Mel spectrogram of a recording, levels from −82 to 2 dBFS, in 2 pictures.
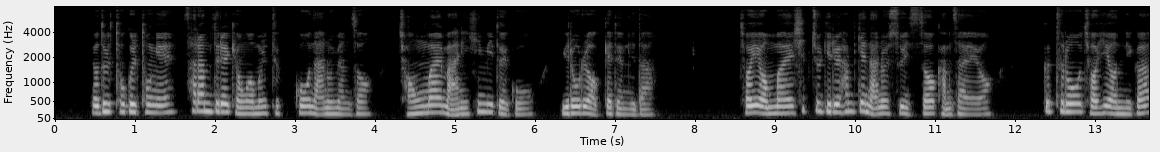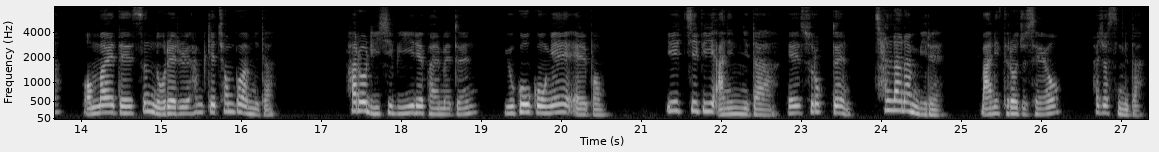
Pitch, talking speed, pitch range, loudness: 175 Hz, 250 characters per minute, 150-200 Hz, -24 LUFS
